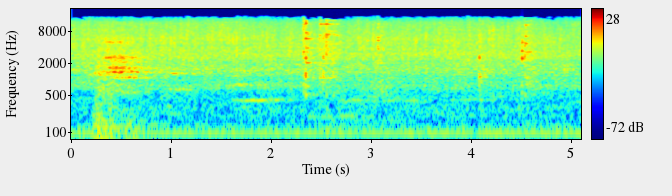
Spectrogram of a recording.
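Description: Onion-tomato masala with curd frying in a metal kadai, a steady sizzling hiss, with a few light clicks.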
